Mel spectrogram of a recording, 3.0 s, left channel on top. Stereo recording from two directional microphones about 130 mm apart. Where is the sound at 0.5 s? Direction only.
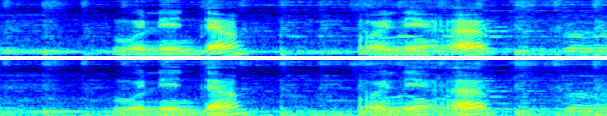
10° right (ahead or behind).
